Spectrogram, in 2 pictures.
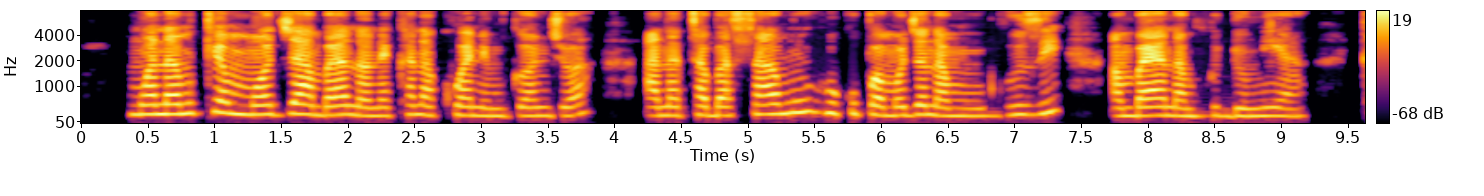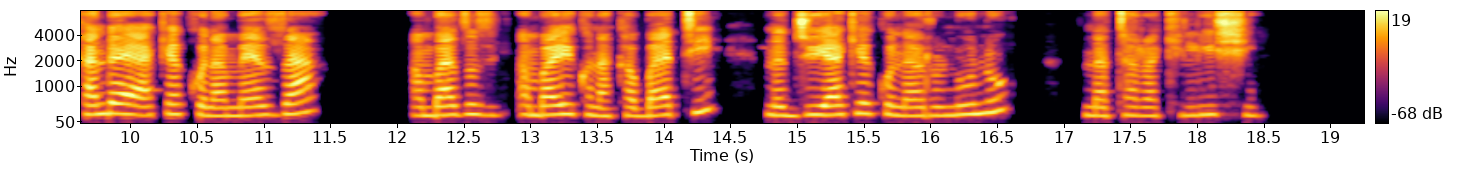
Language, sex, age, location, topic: Swahili, female, 25-35, Kisii, health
